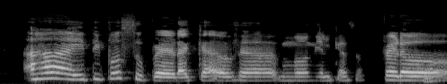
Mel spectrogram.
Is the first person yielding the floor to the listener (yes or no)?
no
